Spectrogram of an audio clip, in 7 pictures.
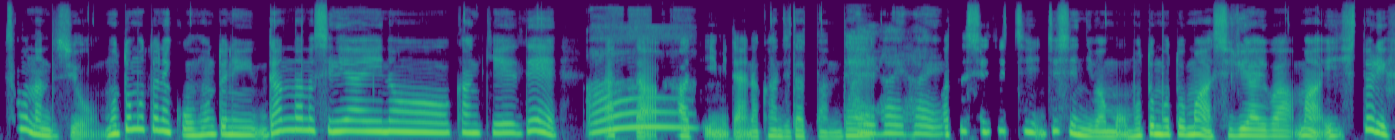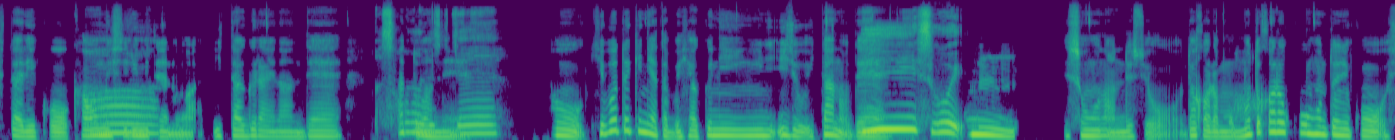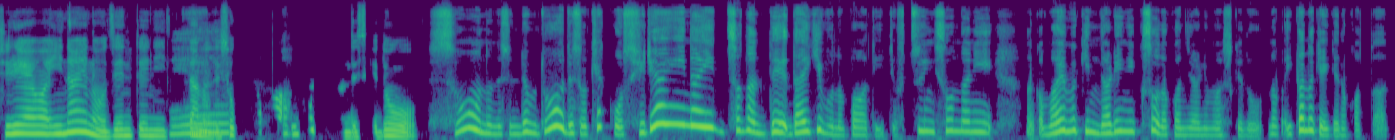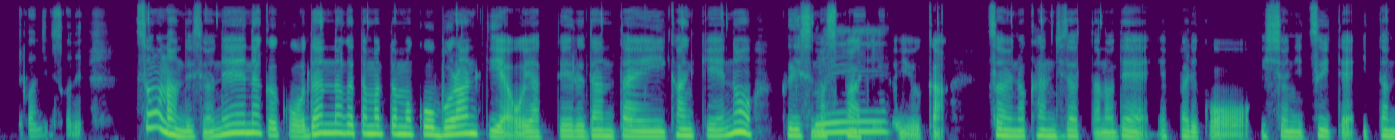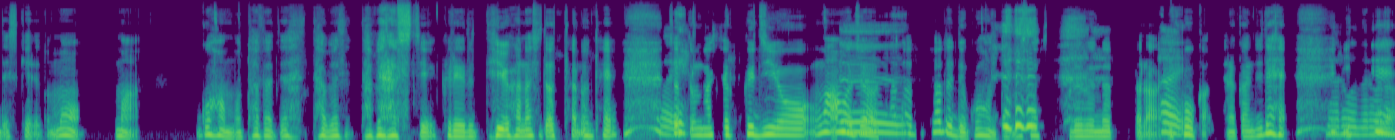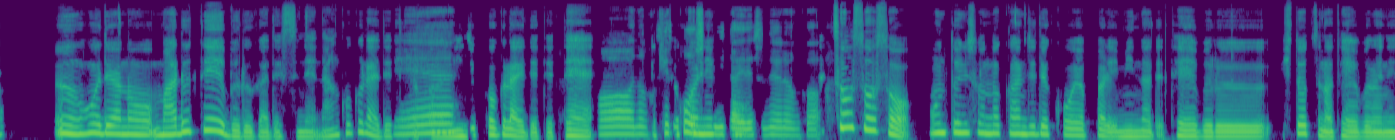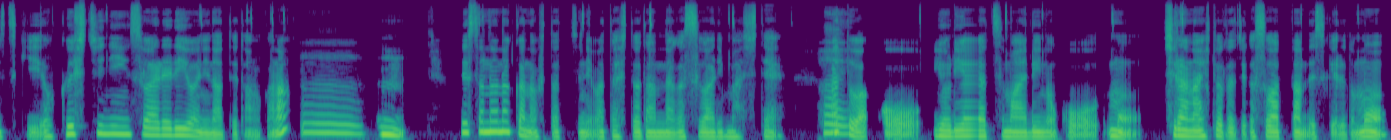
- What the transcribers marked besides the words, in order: unintelligible speech; chuckle; chuckle; other background noise
- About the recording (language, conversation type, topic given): Japanese, advice, 友だちと一緒にいるとき、社交のエネルギーが低く感じるときはどうすればよいですか？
